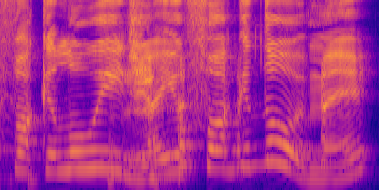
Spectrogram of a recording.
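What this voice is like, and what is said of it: Thick put-on Italian-American accent. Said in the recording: “It was a pretty thick accent. ... Tony Soprano.”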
